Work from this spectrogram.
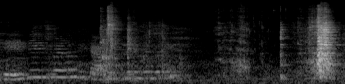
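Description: Mutton talakaya curry being dished out of a pot, with metal utensils scraping and clinking a few times close by, ending in a sharp clatter, while a person talks.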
